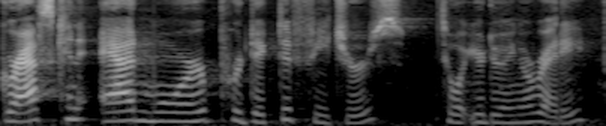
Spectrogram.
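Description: A woman talks at a moderate pace in a bright, sharp tone. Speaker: conference presenter. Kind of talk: lecture. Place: hall.

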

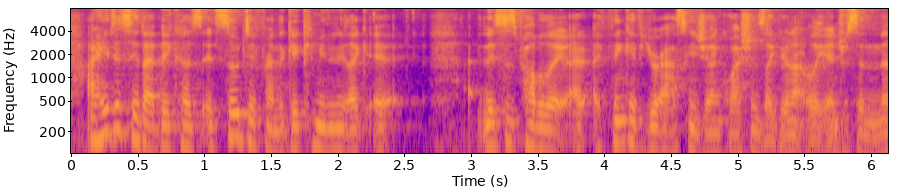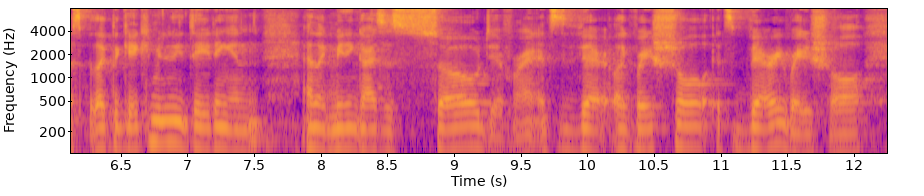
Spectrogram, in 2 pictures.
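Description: Very fast male speech at a medium pitch, with ordinary pitch variation. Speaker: friend of the vlogger. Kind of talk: casual chat. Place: home room. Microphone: camera far.

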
